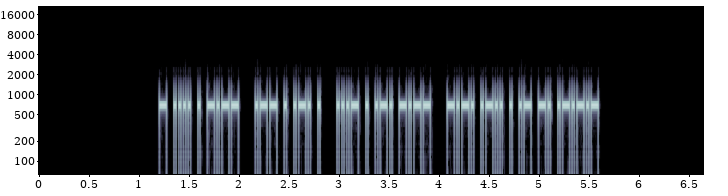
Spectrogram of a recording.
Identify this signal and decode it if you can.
Morse code, heard as a keyed tone, about 50 wpm, 700 Hz. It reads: THEY WERE VERY CLEAN.
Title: Sentences from Top 1100 Words 50wpm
